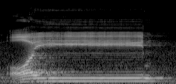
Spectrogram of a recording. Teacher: غین کو ادنی حلق سے ادا کریں اور پر کر کے پڑھیں، کیونکہ یہ حروف مستعلیہ میں سے ہے اور حروف مستعلیہ کو پر پڑھا جاتا ہے، لہذا غین کو پر کر کے پڑھیں اور 3 الف کے برابر لمبا کر کے پڑھیں، جیسے غین۔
